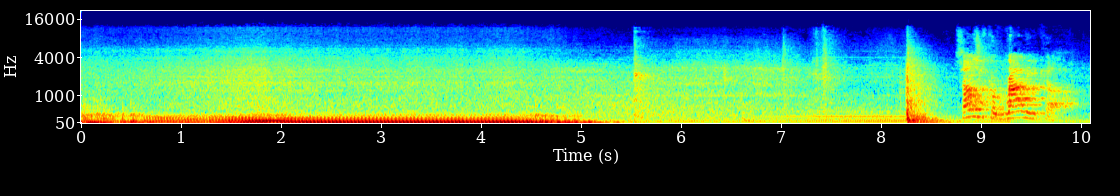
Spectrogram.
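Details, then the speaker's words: VW Golf GTI (salvage) just fitted with IS38 hybrid L500 turbo and full exhaust, in workshop, not yet bedded in: deep loud rev for a few seconds then drops to steady low idle, smooth; normal revving, louder than hoped. "well it sounds like a rally car so not too sure that was the uh the noise i was intending for i was hoping it'd be a bit quieter than that"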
